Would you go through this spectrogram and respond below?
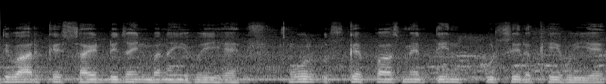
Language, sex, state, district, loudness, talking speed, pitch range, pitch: Hindi, male, Rajasthan, Bikaner, -21 LUFS, 160 wpm, 110-115 Hz, 115 Hz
